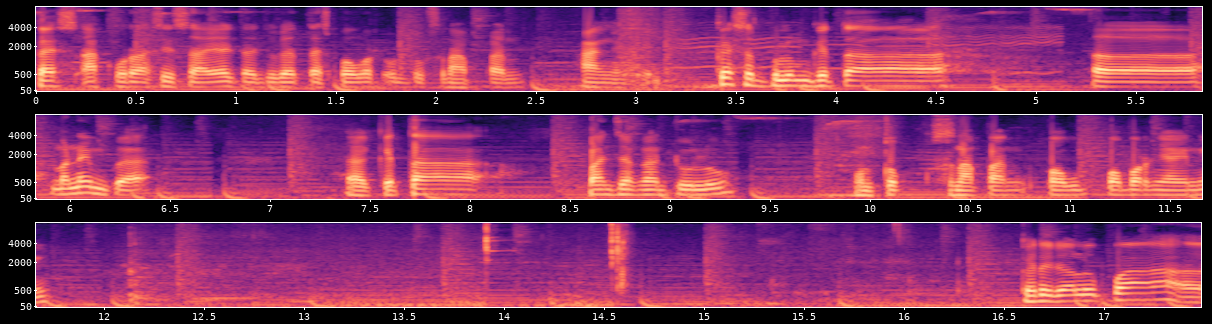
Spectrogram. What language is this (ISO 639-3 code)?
ind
